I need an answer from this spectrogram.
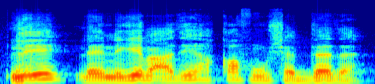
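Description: Fast-talking Egyptian Quran teacher. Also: male voice, mid-range voice, a little mellow, husky. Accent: Egyptian Arabic. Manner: demonstrates sounds, asks and answers his own questions. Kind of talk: tajweed lesson.

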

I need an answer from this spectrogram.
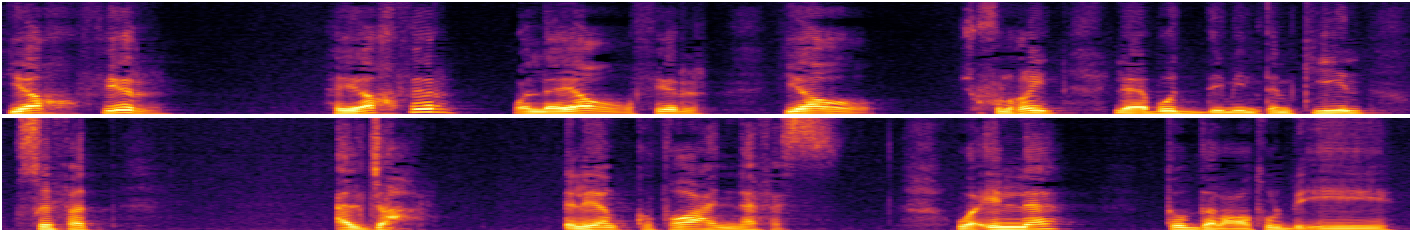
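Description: A man with an Egyptian accent teaching Quran recitation, slowly repeating letter sounds to model correct and wrong pronunciation. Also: medium pitch, a little mellow, breathy edge. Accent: Egyptian Arabic. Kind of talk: tajweed lesson, demonstrating letter sounds.

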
